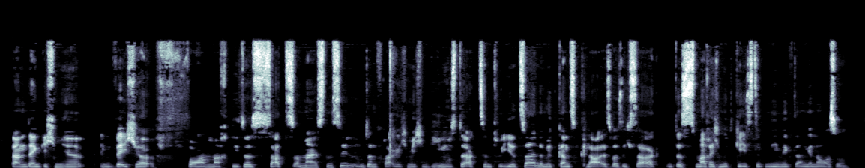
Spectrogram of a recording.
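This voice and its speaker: In a plain, everyday voice, the speaker goes at a moderate pace with fairly even intonation and a dry, close sound with no echo. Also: woman, fairly low pitch for a woman. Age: 20s. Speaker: cabaret artist and actress. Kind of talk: interview.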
